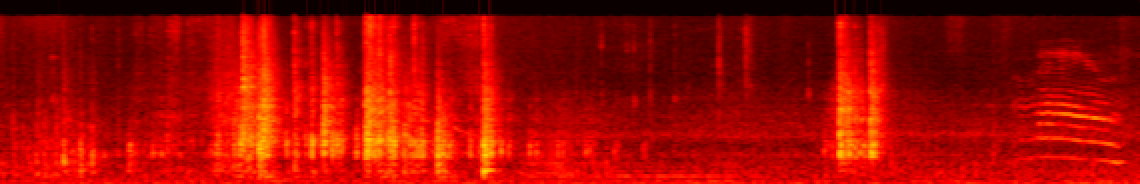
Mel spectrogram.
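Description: A domestic cat gives one drawn-out meow near the end that falls in pitch, a complaint at being held for claw clipping. Before it come several loud bursts of rustling, scuffling noise.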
